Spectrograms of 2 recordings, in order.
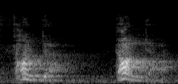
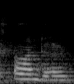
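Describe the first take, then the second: First: "thunder" attacked sharply, first syllable heavy; thunderous word. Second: "thunder" softly sung out with no attack; un-thunderous imitation. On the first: Shown as a demonstration. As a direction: hit the start of "thunder" hard. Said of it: "needs to sound like thunder". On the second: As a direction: let "thunder" go limp and gentle. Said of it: "it doesn't sound like thunder yet".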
